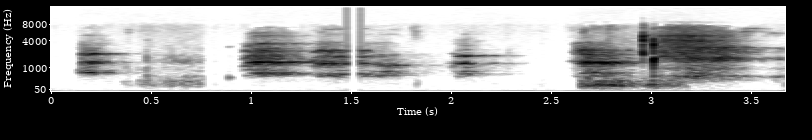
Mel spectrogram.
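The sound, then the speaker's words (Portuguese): A female dog barks repeatedly, five or so sharp, yappy barks in quick irregular succession, the last one longer and more strained, with no one talking. “Caralho, minha cachorra atrapalha tudo, velho.”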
